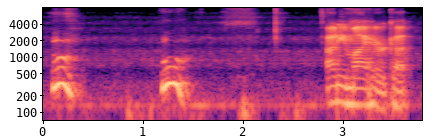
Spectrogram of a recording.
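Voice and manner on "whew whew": high whistle-like whew. Real, not acted. Sudden high exclamations.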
